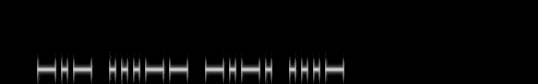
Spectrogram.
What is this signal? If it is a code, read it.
Morse code, heard as a keyed tone, about 20 wpm, 700 Hz. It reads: K3CV
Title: USA Call Signs - 4 Characters - 20wpm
